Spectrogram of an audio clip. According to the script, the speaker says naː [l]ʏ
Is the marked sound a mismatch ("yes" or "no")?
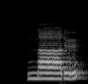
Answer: yes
